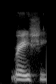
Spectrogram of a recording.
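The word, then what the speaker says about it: reishi: Rishi. Rayi.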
